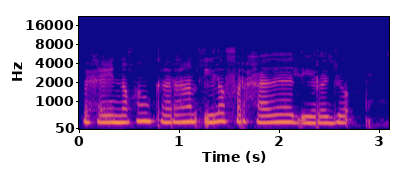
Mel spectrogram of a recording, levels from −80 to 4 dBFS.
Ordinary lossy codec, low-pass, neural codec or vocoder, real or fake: none; 7.2 kHz; none; real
